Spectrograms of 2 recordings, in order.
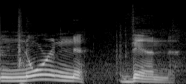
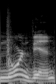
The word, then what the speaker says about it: Nornvin: this is a norn VIN n-o-r-n-v-i-n I love these names these names are awesome at least this one's pronounceable nordenvin solar generator power station with some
